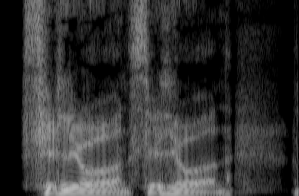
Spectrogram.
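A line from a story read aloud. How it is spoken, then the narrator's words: Loud laughter. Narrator (Russian): расхохотался Велесов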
